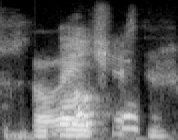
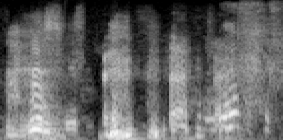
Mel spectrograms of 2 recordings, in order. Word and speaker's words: Leicester: Leicester. Leicester. Leicester. No. Leicester. Close. Leicester. Leicester. Take out one of the S's and you have it.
